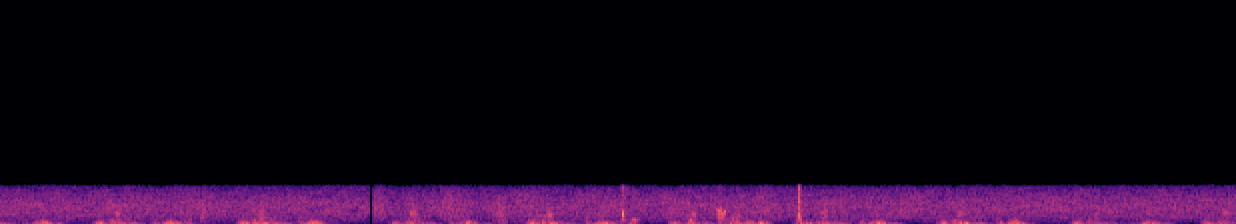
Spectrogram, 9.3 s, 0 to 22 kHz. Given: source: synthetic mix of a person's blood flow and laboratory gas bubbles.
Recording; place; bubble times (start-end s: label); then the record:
Doppler ultrasound of blood flow; precordium
4.65-4.80 s: bubbles
5.14-5.23 s: bubbles
5.37-5.58 s: bubbles
5.66-5.79 s: bubbles
5.95-6.05 s: bubbles
From the record:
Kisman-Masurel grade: 213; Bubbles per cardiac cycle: several, 3 to 8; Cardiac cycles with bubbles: 1 to 10%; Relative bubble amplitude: loud (0.450 to 0.775); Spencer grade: 1 (occasional bubble signal discernible with the cardiac motion signal, with majority of cardiac periods free of bubbles); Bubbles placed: only in the low amplitude regions of the cardiac cycle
